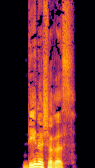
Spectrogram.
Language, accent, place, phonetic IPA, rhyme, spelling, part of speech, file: German, Germany, Berlin, [ˈdɛːnɪʃəʁəs], -ɛːnɪʃəʁəs, dänischeres, adjective, De-dänischeres.ogg
- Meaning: strong/mixed nominative/accusative neuter singular comparative degree of dänisch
